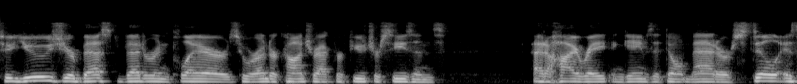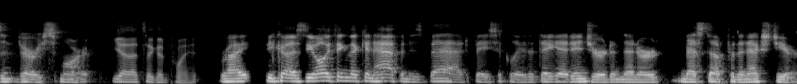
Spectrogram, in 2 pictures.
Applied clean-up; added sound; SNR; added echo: none; none; none; none.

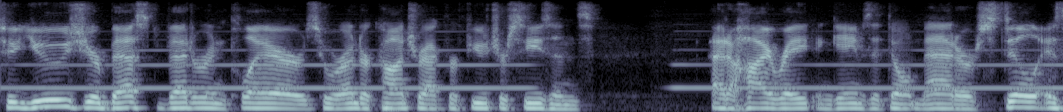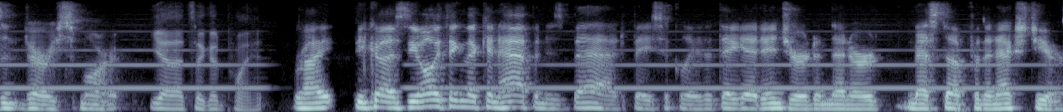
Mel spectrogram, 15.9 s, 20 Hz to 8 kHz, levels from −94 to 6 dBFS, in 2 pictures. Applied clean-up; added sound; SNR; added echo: none; Wind instrument, woodwind instrument; 16 dB; none.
